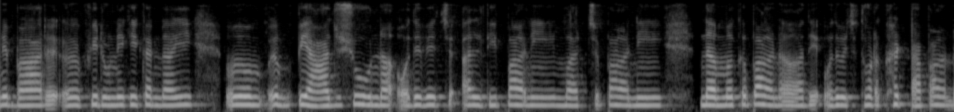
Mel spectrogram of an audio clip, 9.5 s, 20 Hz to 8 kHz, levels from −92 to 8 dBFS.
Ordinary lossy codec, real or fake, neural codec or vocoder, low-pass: Opus, 32 kbps; fake; codec, 16 kHz, 16 kbps, FreqCodec, larger model; 7.2 kHz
